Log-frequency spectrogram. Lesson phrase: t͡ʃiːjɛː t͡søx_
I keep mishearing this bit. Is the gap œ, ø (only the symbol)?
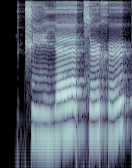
ø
